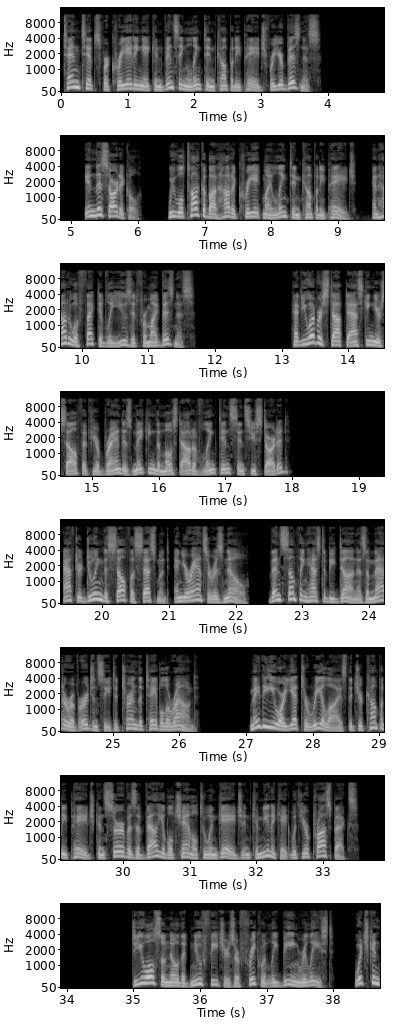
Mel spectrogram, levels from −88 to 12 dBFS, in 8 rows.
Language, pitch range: English, 125-185 Hz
